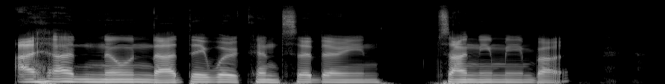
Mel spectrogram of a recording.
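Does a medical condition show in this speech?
Yes: cerebral palsy; congenital, did not walk until age three, runs competitively, first Nike professional runner with cerebral palsy; wears Nike Pegasus Fly Ease shoes.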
